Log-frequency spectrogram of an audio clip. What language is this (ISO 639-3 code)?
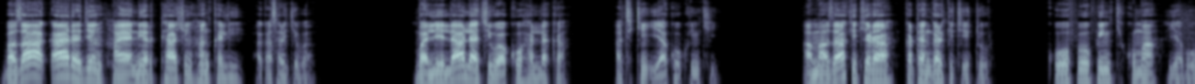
hau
